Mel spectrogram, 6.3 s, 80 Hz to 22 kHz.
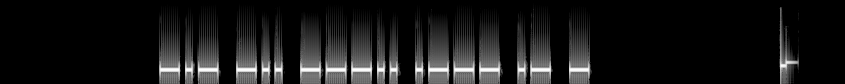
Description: Morse code, heard as a keyed tone, about 25 wpm, 700 Hz. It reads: KD8JAT
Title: USA Call Signs - 6x Character Spacing - 25wpm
